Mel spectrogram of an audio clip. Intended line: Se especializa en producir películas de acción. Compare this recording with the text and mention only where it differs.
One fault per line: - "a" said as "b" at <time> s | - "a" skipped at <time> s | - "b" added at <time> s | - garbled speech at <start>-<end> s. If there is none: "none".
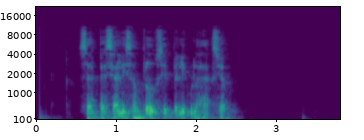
none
